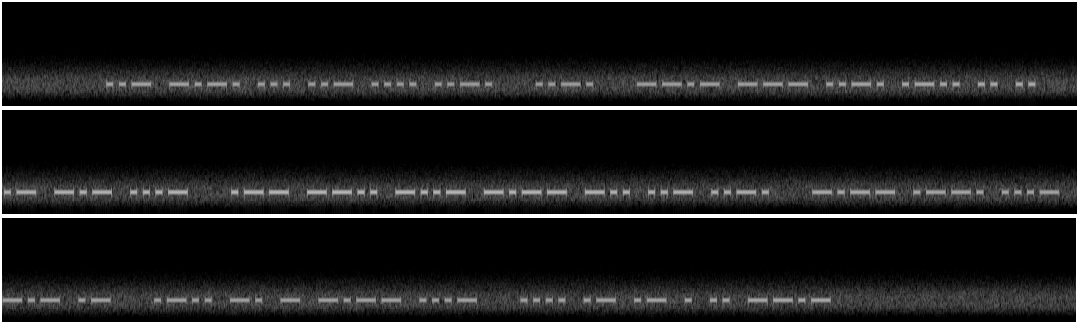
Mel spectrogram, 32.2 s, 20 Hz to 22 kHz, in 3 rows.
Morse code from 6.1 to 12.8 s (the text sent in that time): QOFLII AKV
